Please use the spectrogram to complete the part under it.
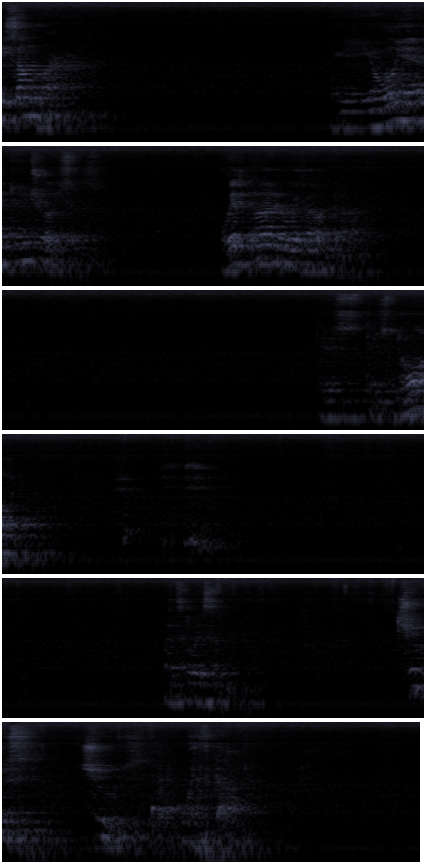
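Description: A man speaks calmly through a microphone in a large echoing hall, pausing between phrases.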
